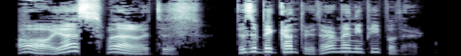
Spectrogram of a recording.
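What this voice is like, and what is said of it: Put-on Russian accent. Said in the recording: “Russian accent ... I noticed you have an accent”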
